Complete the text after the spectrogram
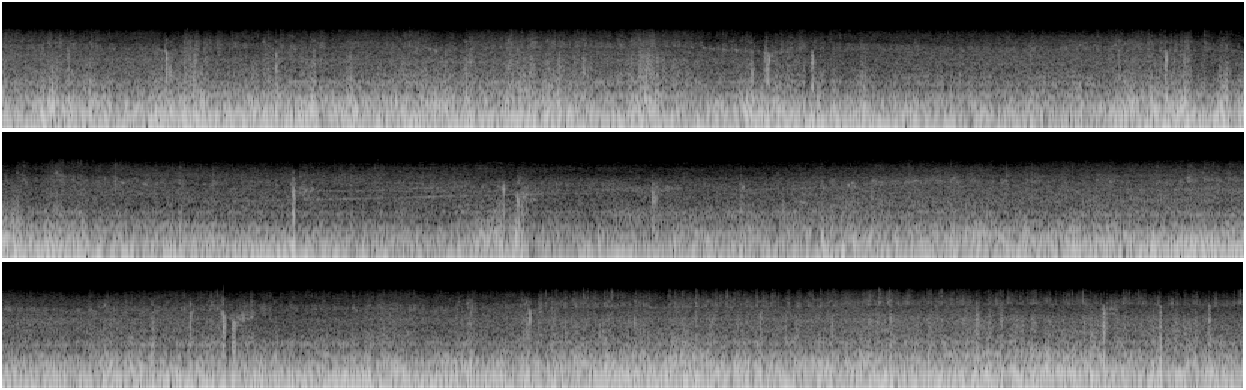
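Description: Small wheels roll and rattle over pavement.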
